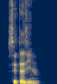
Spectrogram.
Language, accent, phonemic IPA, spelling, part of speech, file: French, France, /se.ta.zin/, cétazine, noun, LL-Q150 (fra)-cétazine.wav
- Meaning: azine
